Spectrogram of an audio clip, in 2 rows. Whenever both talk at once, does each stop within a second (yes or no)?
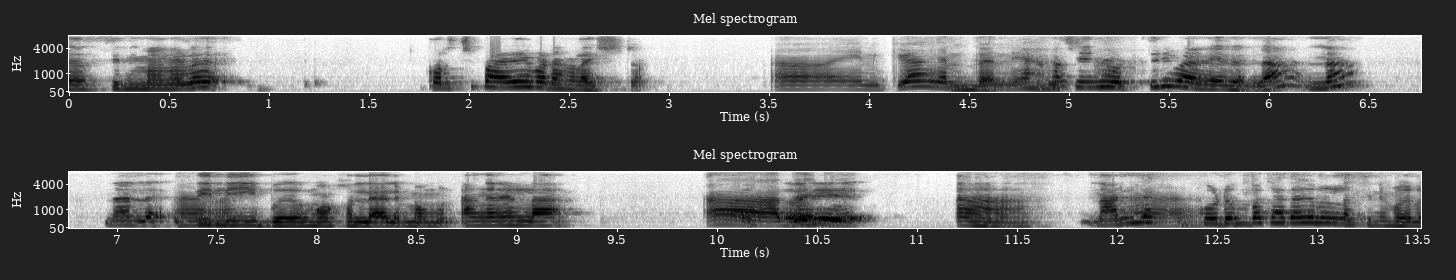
yes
